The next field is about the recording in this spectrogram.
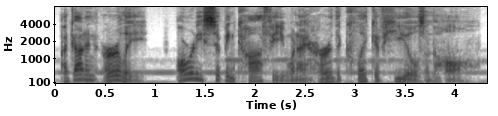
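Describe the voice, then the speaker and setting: A man's voice: medium pitch, very animated, fairly quick, slight background noise. A man narrating a scripted first-person story in a dramatized audiobook manner.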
